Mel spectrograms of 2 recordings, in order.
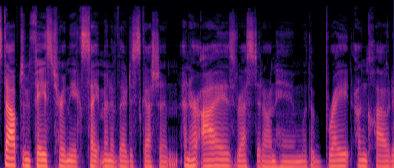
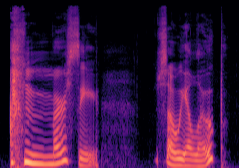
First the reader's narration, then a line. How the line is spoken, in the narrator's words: she laughed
